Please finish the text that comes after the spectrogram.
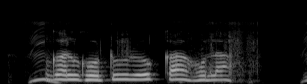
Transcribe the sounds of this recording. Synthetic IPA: ɡəlɡʱoʈuɾoɡkaɦola

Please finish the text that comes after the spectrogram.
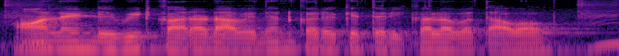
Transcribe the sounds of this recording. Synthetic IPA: ɔ̰nlainɖebʱiʈkaɾaɽaʋed̪ənkəɾeket̪əɾikalaʋət̪aʋaʋ

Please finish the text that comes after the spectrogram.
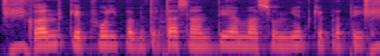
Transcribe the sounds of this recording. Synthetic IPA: ɡə̃nd̪ʱkepʰuːlpəbɪt̪ɾət̪asãːnt̪iamaːsumijət̪kepɾət̪iːkʰ

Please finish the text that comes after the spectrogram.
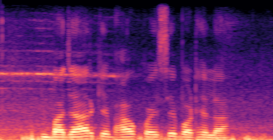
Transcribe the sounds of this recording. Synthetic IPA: bad͡ʒaɾkebʱawkəɪsebəɽ̤ela

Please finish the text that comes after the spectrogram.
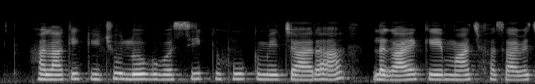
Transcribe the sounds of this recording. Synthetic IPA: haːlãːkikiːt͡ʃʰuloːɡʋəsikɦuːkmẽt͡ʃaːɾaləɡaːekemãːt͡ʃpʰɐsaːwe

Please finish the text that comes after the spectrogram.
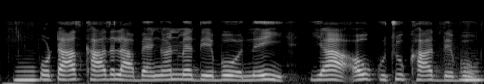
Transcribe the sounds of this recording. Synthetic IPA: poːʈaːskʰaːd̪labɛ̃ːŋɡənmẽd̪eːbonəĩ | jaəukʊt͡ʃʰukʰaːt̪̚d̪eːboː

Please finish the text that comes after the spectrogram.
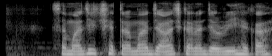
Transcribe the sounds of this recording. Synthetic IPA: sɐmaːd͡ʒɪkʃeːt̪ɾəmãd͡ʒãːt͡ʃkɐɾnad͡ʒɐɾuːɾiɦɛːkaː

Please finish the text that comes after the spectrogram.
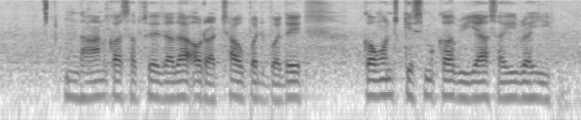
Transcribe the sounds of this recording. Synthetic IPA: d̪ʱaːnkasəbsezjaːd̪aʔɔːɾətːʃʰaupəd͡ʒbəd̪e | kəːnskɪsmkabʱijasəɦiɾəɦi

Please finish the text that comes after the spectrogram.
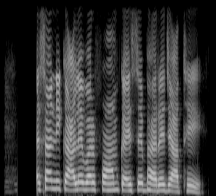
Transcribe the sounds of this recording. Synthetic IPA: ɛːsãnɪkaːleʋɐɾfaːɾmkɛːsebʱɐɾed͡ʒaːt̪ʰeː

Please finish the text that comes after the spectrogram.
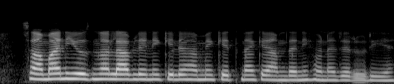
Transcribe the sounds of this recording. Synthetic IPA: saːmaːnjoːd͡ʒnalaːbleːnekelieɦɐmẽkɪt̪nakeaːmd̪aniɦoːnazɐɾṵːɾiɦɛː

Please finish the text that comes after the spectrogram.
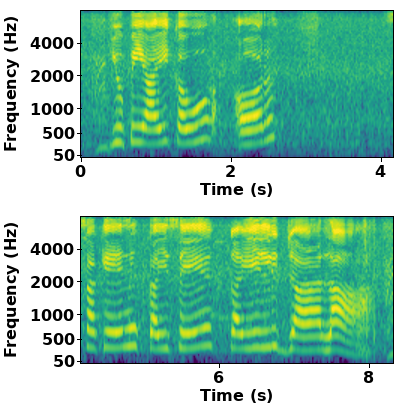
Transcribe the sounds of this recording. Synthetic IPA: juːpiaːikəw | ɔːɾ | səkeːnkəisekəɪld͡ʒaːla

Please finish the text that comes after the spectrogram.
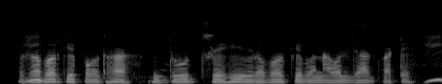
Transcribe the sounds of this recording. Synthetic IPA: ɾəbəɾkepɔːd̪ʱad̪uːd̪seɦiɾəbəɾkebənaːwəld͡ʒaːd̚baːʈeː

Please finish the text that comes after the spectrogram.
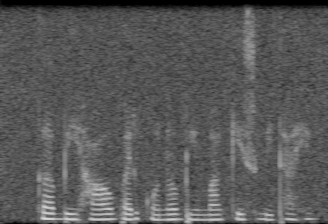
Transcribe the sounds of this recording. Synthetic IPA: kabɪɦaːwpɐɾkoːnobiːmakisʊʋɪd̪ʱaɦɛː

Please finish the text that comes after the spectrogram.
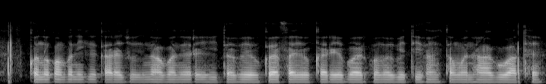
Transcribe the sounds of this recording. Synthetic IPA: koːnokə̃mpənikekaːɾənd͡ʒoːd͡ʒnaɦbəneɾɐɦiɦit̪ɐbʱeokəɾpajokkəɾebəɾkonobʱit̪ifʰə̃ŋst̪ʰamənɦaɡuaːt̪ɦɛː

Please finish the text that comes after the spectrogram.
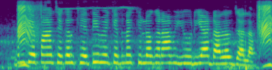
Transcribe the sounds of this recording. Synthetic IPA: nkepãːt͡ʃekəɾkʰeːt̪imẽket̪nakɪloɡɾaːmjuːɾijaɖaːləld͡ʒaːla

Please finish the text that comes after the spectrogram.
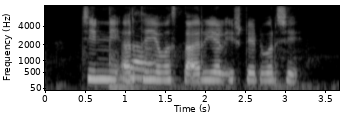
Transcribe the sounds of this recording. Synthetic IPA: t͡ɕinːiːʔəɾt̪ʰəʋjəʋəst̪ʰaɾijəlisʈeʈʋəɾʃe

